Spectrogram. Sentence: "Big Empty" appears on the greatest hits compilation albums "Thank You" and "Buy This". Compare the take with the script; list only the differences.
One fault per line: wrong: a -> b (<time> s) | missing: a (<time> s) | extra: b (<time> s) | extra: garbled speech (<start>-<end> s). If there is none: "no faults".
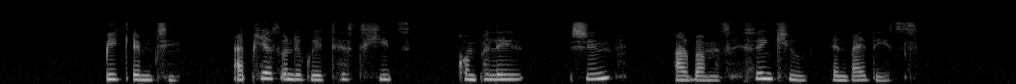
no faults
